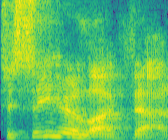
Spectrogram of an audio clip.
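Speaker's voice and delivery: ordinary talk, nothing marked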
